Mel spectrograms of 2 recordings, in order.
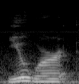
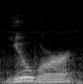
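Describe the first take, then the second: The two takes are said the same way.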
